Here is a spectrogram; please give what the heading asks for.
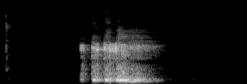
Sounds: Throat clearing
